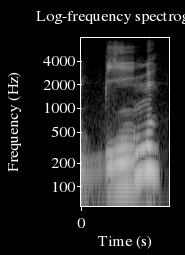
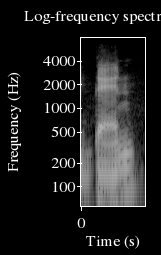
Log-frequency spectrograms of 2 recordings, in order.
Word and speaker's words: been: likely for a british speaker to say bean uh as an american i always say ben uh i use a more reduced uh i use the schwa sound uh well well a more reduced pronunciation uh definitely for my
